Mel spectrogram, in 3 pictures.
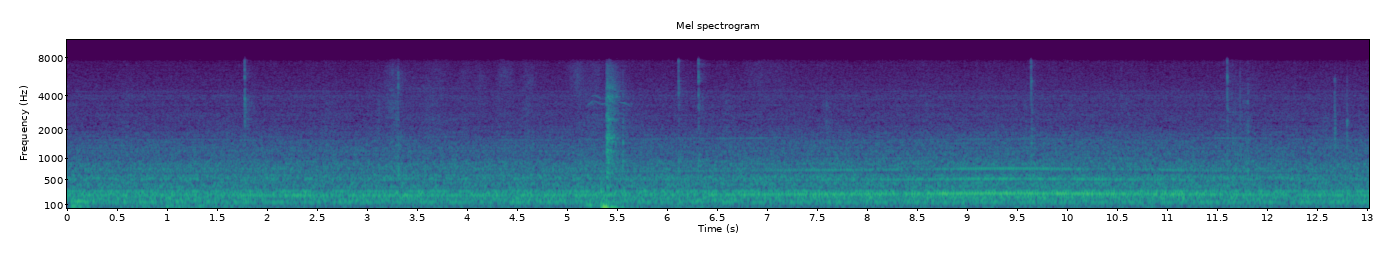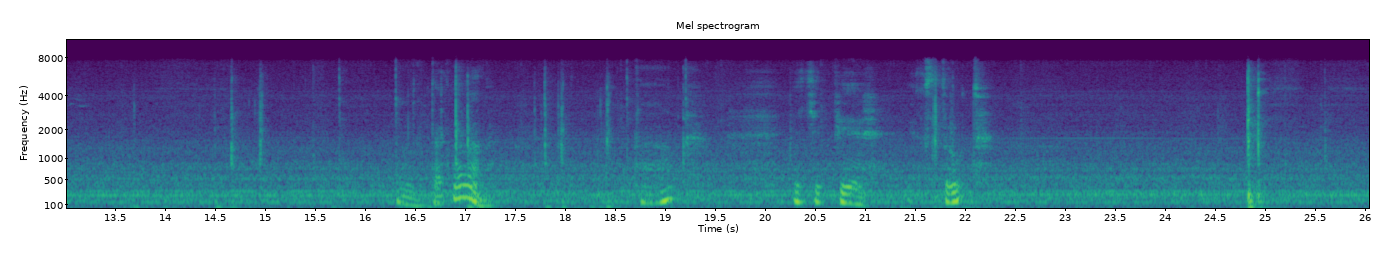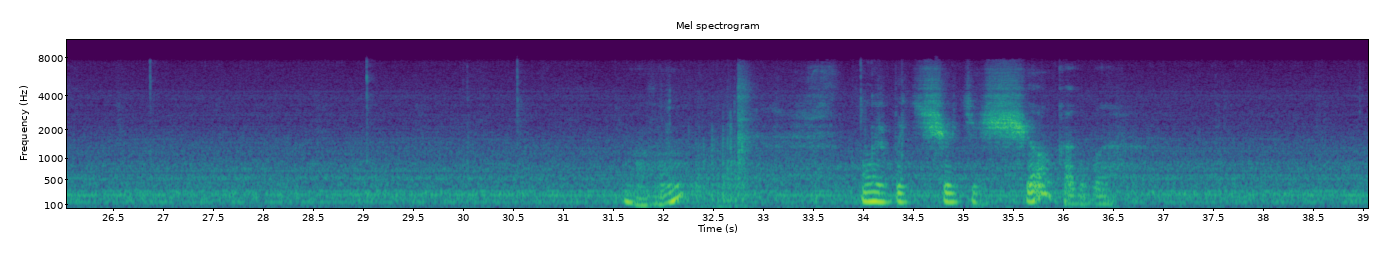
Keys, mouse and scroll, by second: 6.1 click, 9.7-12.6 drag, 14.5 ctrl+t, 15.7-17.8 middle drag, 17.8 ctrl+z, 18.6-21.6 middle drag, 26.9-29.9 drag, 30.5-33.5 middle drag.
